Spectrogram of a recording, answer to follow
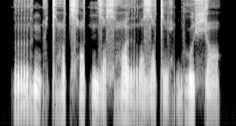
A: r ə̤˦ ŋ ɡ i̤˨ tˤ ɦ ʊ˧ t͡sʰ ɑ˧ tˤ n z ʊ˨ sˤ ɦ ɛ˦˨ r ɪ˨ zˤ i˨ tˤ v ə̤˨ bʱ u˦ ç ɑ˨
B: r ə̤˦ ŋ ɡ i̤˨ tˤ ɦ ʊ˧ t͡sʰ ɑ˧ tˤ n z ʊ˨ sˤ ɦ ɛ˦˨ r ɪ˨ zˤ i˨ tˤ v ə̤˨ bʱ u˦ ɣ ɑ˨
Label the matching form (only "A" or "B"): A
